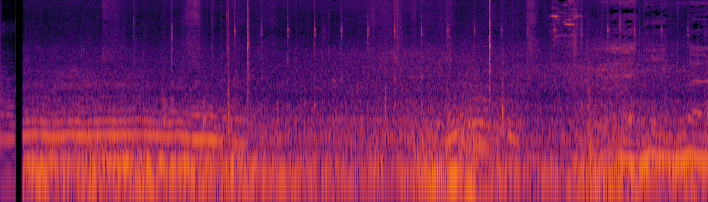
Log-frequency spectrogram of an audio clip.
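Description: Car engine and road traffic noise, a steady low rumble. An engine note falls away over the first few seconds, and another rises and falls about seven seconds in.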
